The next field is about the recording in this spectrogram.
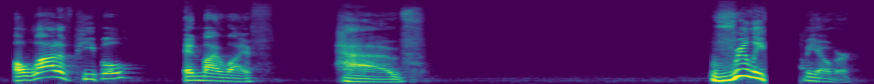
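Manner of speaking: moved, emotional voice with drawn-out "have". A former content creator talking about people in their life, emotional. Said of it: "I'm getting emotional".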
